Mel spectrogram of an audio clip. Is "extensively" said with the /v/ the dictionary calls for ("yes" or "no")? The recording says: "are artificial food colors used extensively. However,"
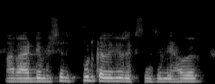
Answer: no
